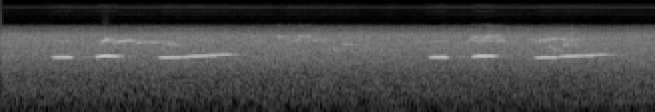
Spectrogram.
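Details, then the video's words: Undulated tinamou (Crypturellus undulatus), free in the wild near Frutal, Minas Gerais, gives two mellow whistled phrases of three or four notes, the later notes longer and rising, repeated after a pause, over a steady hiss. "jaó souto na natureza"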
